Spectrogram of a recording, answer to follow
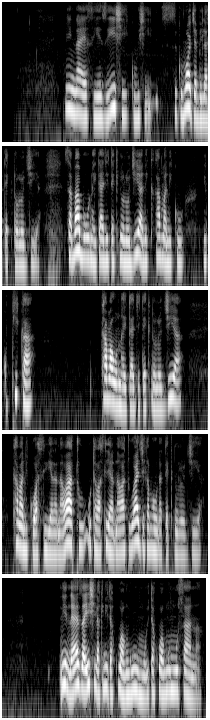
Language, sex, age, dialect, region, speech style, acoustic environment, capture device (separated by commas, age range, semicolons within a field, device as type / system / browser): Swahili, female, 18-24, Kenya - Kiambu, Kenya, anxious, nature, mobile / Linux / Chrome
